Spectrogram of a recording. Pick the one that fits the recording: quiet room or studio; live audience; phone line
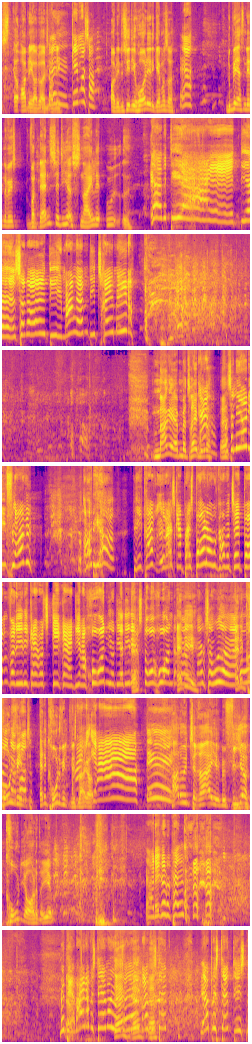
live audience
